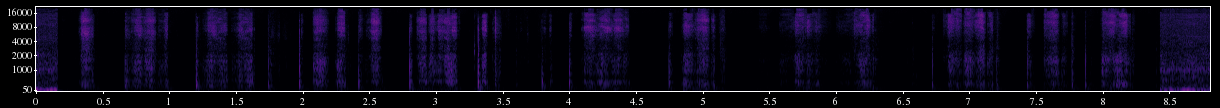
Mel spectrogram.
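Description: A pen scratches across paper while a physics problem on vertical launch is worked out by hand. Quick, irregular strokes and taps come close and quiet, separated by brief pauses, with no talking.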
